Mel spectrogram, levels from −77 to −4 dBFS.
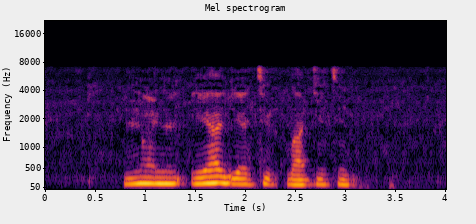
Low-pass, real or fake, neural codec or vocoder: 7.2 kHz; fake; codec, 16 kHz, 8 kbps, FunCodec, trained on LibriTTS, 25 frames a second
